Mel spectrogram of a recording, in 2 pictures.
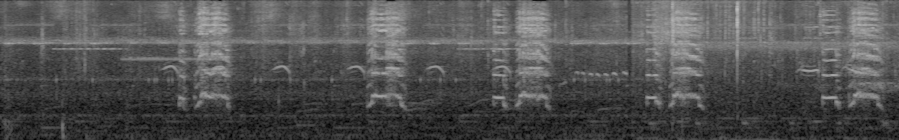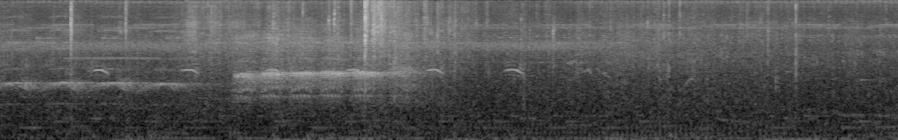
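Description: Junglefowl rooster calling: a series of about six short, sharp calls over the first nine seconds or so, with small birds chirping faintly and a steady insect-like buzz around them.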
